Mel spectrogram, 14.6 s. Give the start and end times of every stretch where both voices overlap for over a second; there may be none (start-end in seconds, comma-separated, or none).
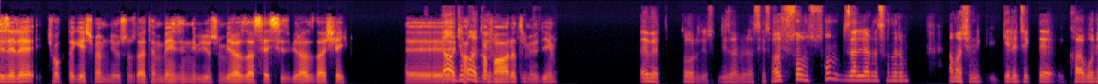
5.9-7.4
